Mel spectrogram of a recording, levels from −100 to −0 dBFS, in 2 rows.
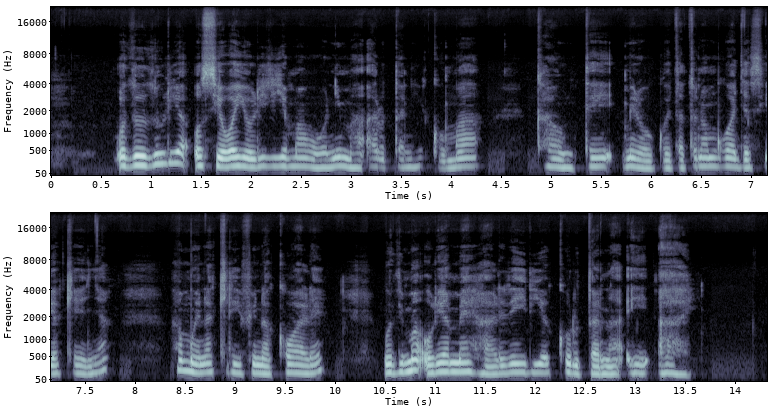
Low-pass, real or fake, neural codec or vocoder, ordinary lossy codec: none; real; none; none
